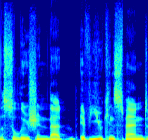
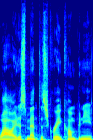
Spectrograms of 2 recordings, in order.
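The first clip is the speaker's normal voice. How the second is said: ordinary delivery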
